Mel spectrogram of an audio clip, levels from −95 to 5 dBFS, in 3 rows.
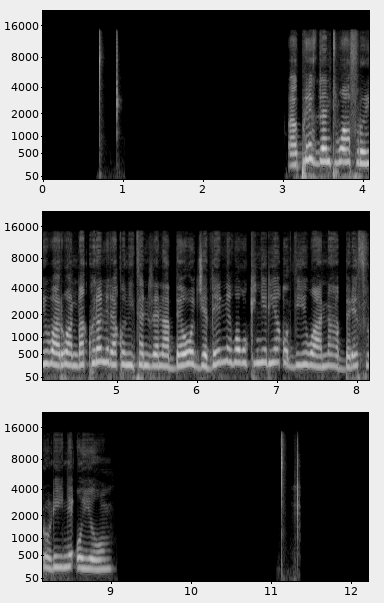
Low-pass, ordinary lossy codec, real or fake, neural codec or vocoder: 14.4 kHz; none; fake; codec, 44.1 kHz, 2.6 kbps, SNAC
